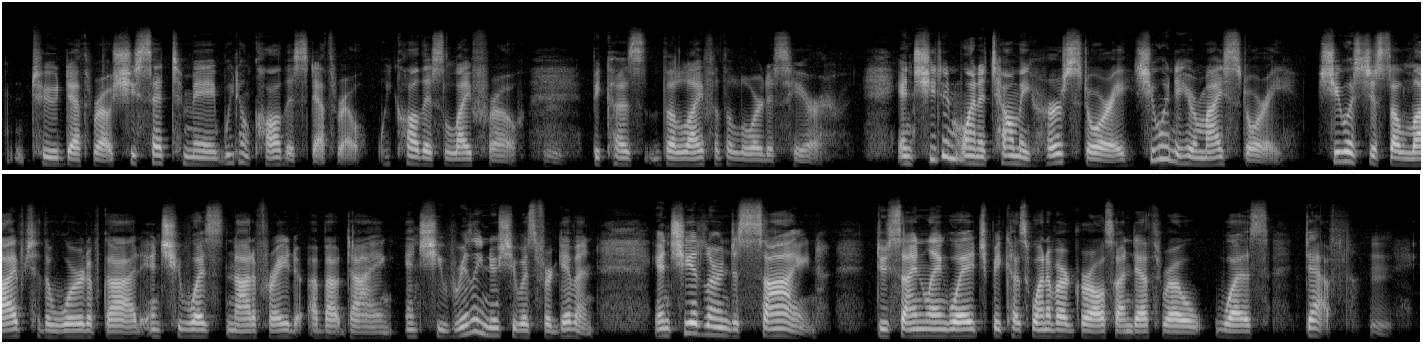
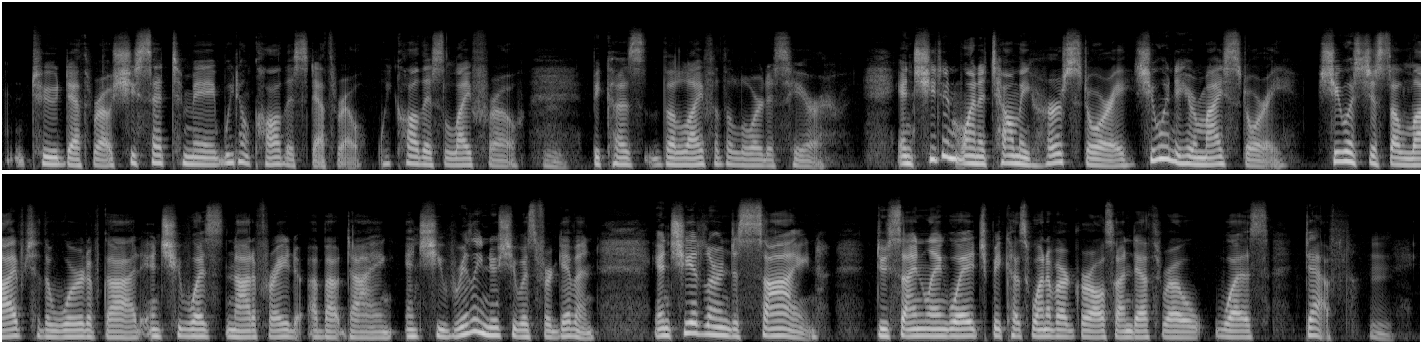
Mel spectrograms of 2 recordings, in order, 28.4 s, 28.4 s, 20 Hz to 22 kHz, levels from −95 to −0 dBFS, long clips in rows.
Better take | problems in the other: second | thin; very; fading below 400 Hz

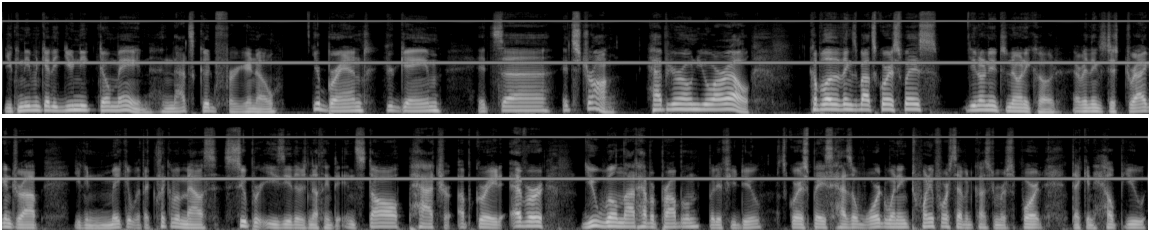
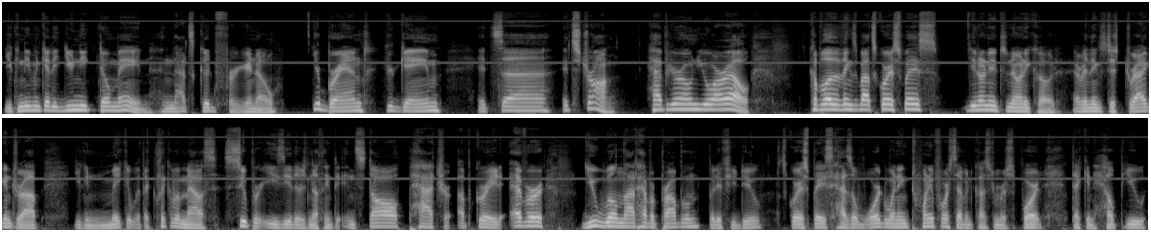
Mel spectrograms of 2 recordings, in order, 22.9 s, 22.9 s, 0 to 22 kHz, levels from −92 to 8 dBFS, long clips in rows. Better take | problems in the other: second | high-pitched whine; loud; throughout; 2.5 kHz, 7 dB below the speech; faint in the second

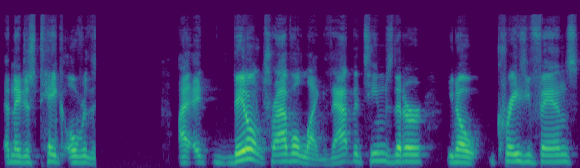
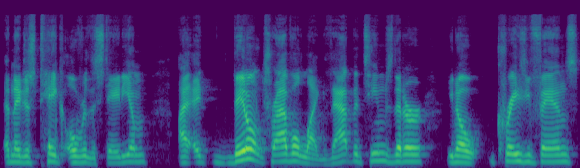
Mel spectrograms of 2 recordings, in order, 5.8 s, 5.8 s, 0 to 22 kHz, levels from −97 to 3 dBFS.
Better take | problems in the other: second | audio cutting out; at 1 s for 0.5 s

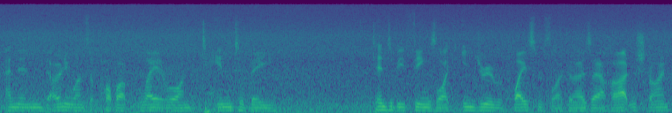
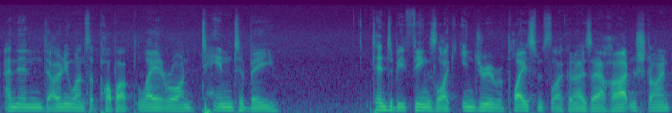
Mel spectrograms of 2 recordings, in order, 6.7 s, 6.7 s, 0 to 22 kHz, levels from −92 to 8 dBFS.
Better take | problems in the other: second | hiss; loud; throughout; 5 dB below the speech; faint in the second

